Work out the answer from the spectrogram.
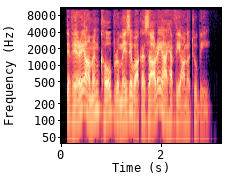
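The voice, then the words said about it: Tonal foreign accent. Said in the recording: “The voice took on a tonal accent.”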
